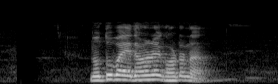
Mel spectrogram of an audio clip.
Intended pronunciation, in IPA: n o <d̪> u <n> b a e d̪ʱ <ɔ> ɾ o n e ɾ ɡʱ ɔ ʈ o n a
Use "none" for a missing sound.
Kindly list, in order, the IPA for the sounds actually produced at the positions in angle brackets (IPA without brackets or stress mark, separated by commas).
t̪, none, ɔ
